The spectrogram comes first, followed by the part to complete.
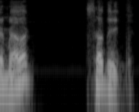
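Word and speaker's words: Melchizedek: según el orden de Melquisedec o como se debe pronunciar de m sadik melek Rey sadik justicia el orden sacerdotal del rey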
